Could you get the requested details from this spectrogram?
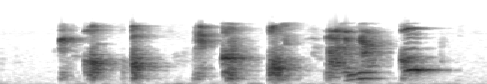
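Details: Grey parrot talking: eight rapid, evenly paced speech-like syllables with broad, breathy texture, ending on a tonal note.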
